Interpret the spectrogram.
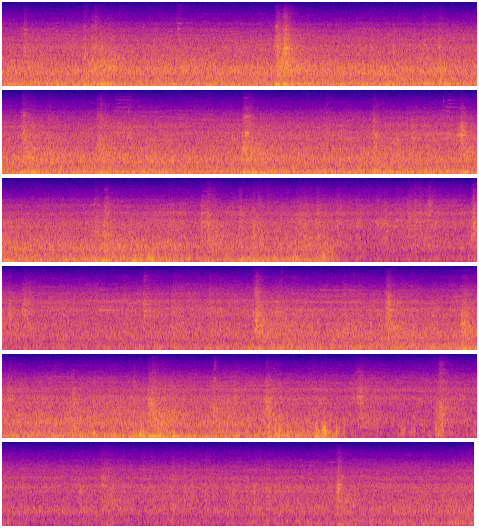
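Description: Freight train of autorack cars rolling past, steel wheels clicking irregularly over rail joints above a steady rolling rumble. The low rumble thins out about halfway through and swells back briefly a few seconds later.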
